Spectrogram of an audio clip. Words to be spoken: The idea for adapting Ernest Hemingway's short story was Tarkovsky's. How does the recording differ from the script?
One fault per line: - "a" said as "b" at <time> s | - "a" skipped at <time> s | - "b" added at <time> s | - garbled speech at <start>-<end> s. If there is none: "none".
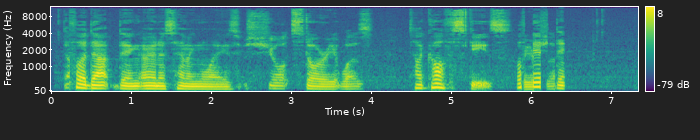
- "idea" skipped at 0.2 s
- garbled speech at 5.8-6.4 s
